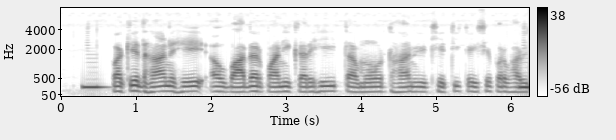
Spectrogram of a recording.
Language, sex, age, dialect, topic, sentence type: Chhattisgarhi, male, 31-35, Northern/Bhandar, agriculture, question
